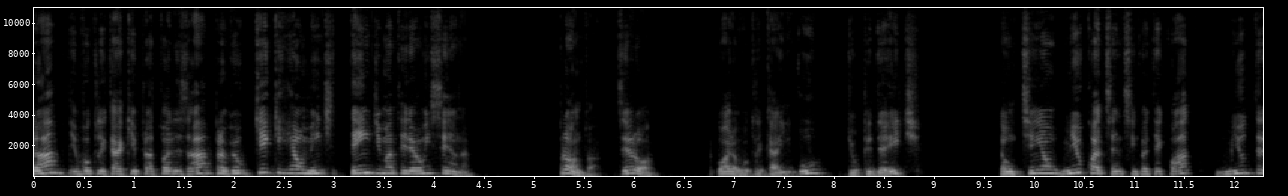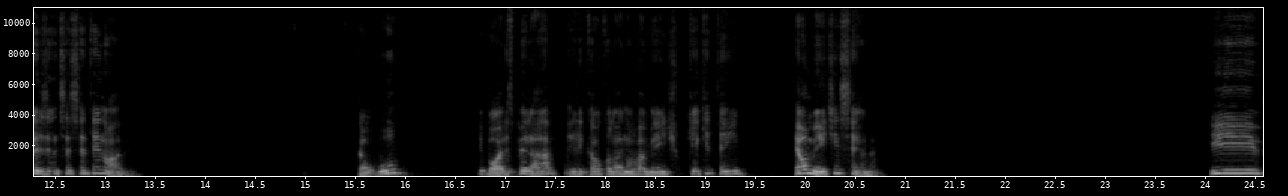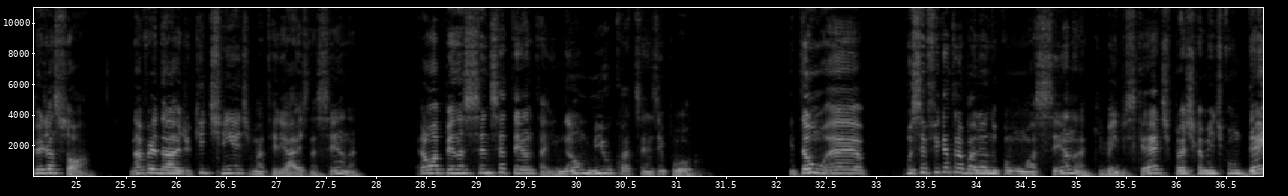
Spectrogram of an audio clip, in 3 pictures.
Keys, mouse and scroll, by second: 14.8 click, 22.7 click, 25.1 click.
